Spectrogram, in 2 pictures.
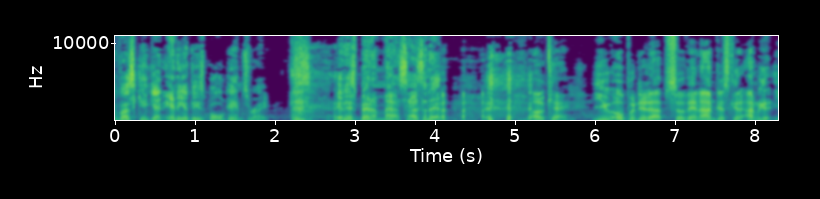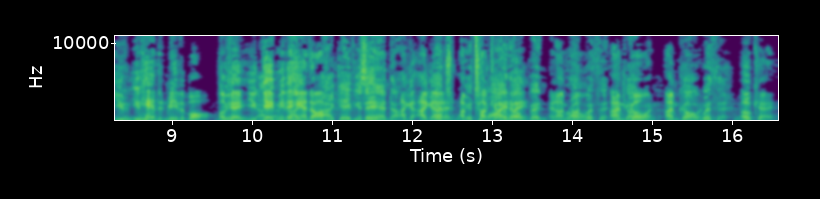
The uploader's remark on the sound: Live from the Super Book at Westgate Las Vegas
